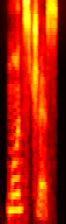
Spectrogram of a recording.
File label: "monstrous", Indian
